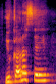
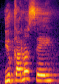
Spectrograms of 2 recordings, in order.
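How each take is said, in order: The two takes are said the same way.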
